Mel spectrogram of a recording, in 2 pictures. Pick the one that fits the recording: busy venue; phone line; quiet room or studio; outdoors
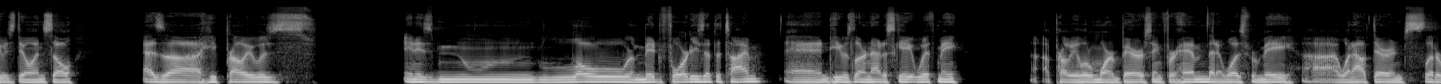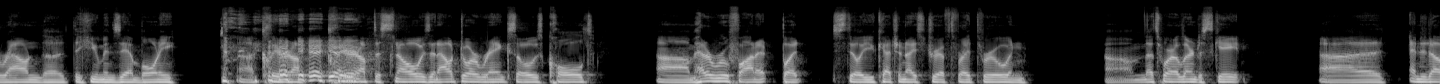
quiet room or studio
